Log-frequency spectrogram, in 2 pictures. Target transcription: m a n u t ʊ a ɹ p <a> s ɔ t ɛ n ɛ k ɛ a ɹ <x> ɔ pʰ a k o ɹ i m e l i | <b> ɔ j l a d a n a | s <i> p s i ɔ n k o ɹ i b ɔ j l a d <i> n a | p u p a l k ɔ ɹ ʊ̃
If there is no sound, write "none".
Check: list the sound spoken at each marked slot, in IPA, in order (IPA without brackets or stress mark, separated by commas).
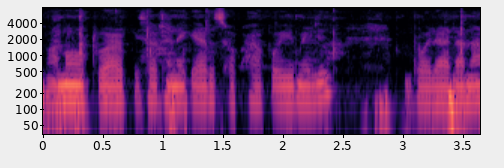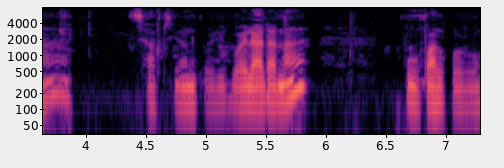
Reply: i, s, b, a, a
